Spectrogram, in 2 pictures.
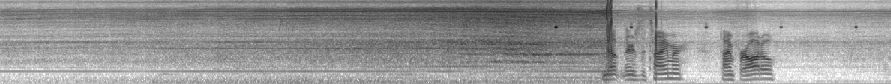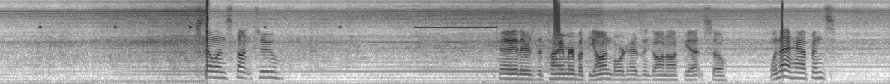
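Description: A model helicopter's engine whines steadily, now far, now close.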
